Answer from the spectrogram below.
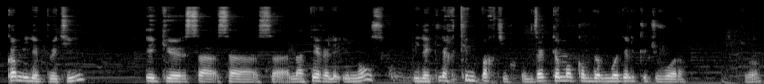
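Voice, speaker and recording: A man's voice: on the high side, fairly quick, mellow, breathy edge, faint music behind. A man hosting a casual discussion, patiently explaining and leaning heavily on fillers. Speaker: discussion host.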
